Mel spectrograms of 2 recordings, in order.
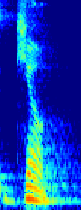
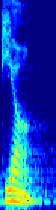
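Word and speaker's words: ज्ञान: put a G and a Y together and make it gya. But it's slightly nasal also, so it's gyan. Like you can feel your nostrils pressing down a little bit, gyan. So that's the pronunciation for agya or jnana.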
